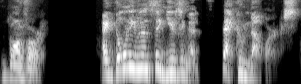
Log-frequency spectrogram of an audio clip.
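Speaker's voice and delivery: ordinary talk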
